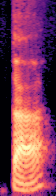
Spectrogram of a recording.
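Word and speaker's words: ت: আচ্ছা, পরে যে হরফটি তা। তা উচ্চারণ একদমই সহজ, বাংলাতে ত এর মতো উচ্চারণ হয়। আমাদের বাংলা যে ত একটি শব্দ আছে, ব্যঞ্জন বর্ণ, সে ব্যঞ্জন বর্ণ ত এর মতোই উচ্চারণ হবে, ত।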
